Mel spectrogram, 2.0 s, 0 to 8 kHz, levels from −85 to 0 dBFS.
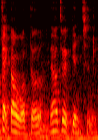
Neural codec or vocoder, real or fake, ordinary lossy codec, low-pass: codec, 16 kHz, 8 kbps, FunCodec, trained on LibriTTS, 25 frames a second; fake; none; none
